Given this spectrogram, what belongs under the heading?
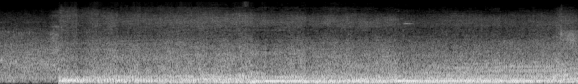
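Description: Motorcycle and cars passing on a city street in Malaysia, a steady loud road roar that starts abruptly and holds close by, with engine drone throughout and no talk.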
